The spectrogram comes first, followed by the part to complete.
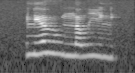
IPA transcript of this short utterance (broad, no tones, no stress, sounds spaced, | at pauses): lʲ ɐ ð u ŋ ɐ β i lʲ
